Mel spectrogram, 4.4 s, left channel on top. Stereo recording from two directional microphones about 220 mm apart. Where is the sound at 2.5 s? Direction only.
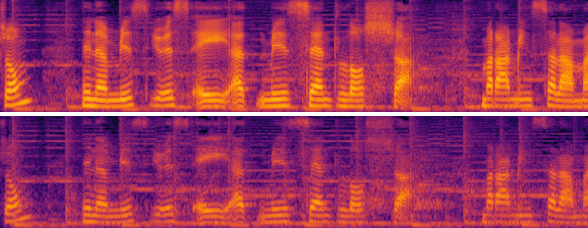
50° left (ahead or behind).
